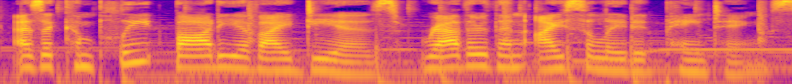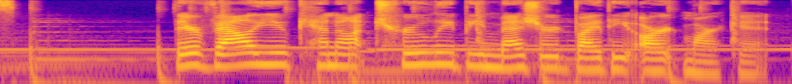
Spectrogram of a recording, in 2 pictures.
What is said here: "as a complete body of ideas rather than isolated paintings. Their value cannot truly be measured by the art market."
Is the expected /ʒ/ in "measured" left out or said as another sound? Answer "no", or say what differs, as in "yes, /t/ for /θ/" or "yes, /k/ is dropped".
no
